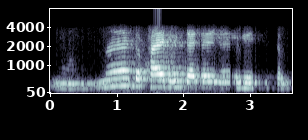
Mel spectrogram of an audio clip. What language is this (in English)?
Maithili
